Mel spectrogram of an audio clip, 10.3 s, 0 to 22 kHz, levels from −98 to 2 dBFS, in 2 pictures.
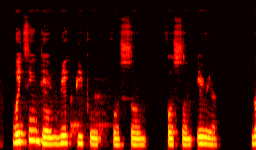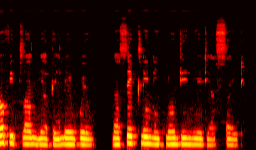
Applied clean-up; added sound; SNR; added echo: none; none; none; none.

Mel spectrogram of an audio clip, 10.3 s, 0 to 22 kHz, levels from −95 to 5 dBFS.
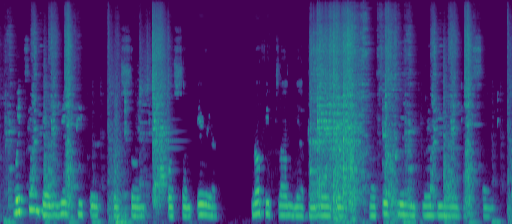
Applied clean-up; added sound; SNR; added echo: classical method log-MMSE.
